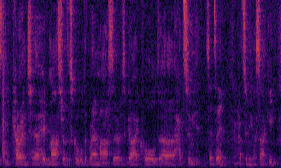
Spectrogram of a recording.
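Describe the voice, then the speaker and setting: A man with a fairly low voice, talking at a very fast pace, with audible room echo. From Liverpool, England. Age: 40s. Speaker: recruitment firm founder. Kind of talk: podcast interview.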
